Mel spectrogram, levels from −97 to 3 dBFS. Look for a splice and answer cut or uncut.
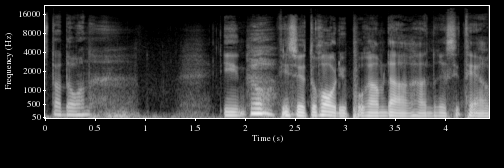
cut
